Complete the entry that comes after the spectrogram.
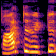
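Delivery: plain reading voice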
